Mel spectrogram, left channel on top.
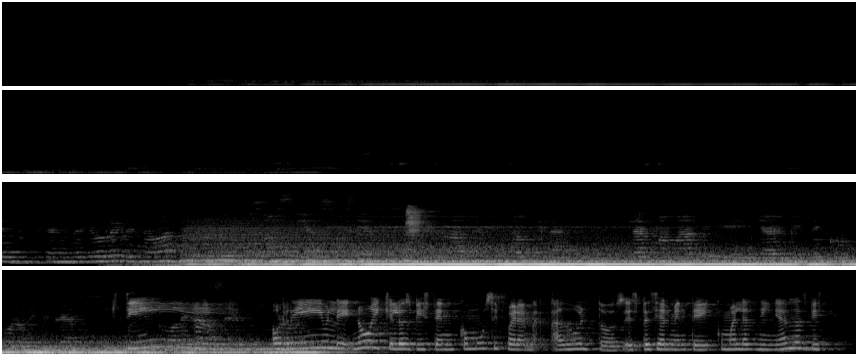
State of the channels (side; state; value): left; quieter; 38.5 dB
